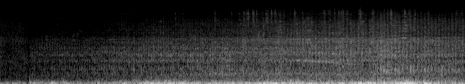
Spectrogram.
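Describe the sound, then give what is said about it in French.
A tractor engine rumbles low and steady as the tractor slowly climbs a grassy farm path in light rain between wheat and rapeseed fields, growing gradually louder as it draws nearer, with no voices present. “Et là, il y a un tracteur qui monte doucement.”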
